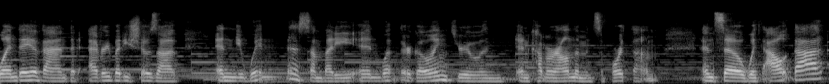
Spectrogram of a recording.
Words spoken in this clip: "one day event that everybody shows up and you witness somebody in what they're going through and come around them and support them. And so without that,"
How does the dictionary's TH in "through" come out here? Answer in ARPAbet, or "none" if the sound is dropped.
TH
